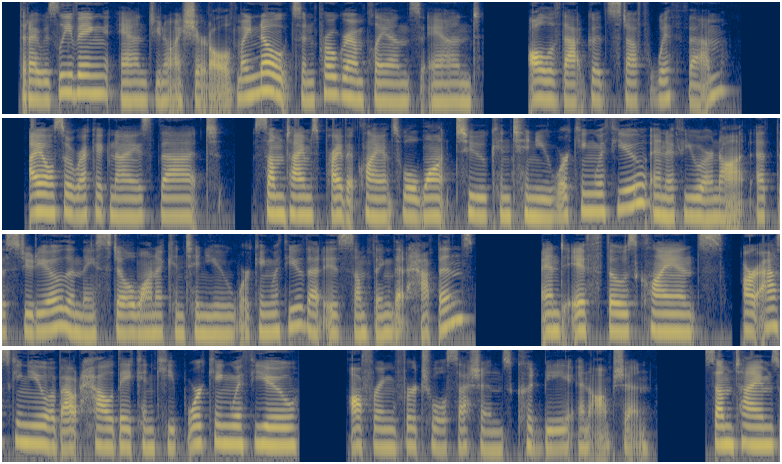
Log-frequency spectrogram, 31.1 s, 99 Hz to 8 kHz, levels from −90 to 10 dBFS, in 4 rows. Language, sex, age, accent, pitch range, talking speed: English, female, 20-39, American, 170-185 Hz, 160 wpm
